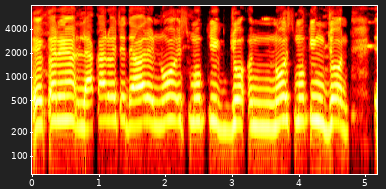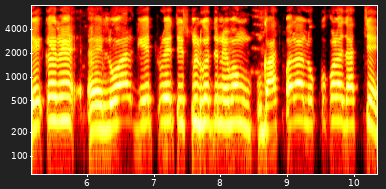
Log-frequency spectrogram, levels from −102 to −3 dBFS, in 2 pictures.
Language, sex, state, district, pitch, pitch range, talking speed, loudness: Bengali, male, West Bengal, Malda, 265 Hz, 245-275 Hz, 140 wpm, -13 LUFS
